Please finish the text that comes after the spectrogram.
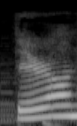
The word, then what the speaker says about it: Theron: huguenots in south africa thereon is an oxyton surname pronounced in afrikaans as she grew up on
